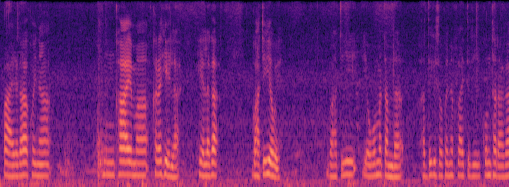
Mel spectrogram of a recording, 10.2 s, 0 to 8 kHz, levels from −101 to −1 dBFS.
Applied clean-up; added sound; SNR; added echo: none; none; none; none.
